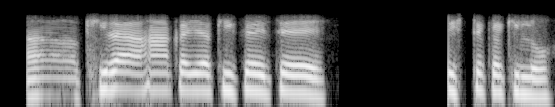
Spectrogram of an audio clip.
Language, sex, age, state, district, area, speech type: Maithili, female, 60+, Bihar, Saharsa, rural, conversation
